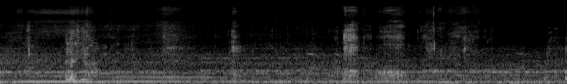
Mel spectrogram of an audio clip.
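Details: A wild boar eats an apple, making loud, irregular crunches and sharp, wet smacking chews over a low, steady droning hum.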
